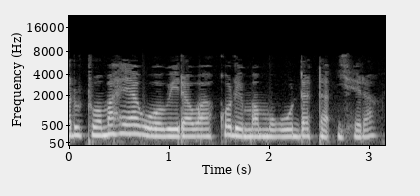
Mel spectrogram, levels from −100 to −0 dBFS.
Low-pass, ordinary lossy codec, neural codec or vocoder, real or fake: 7.2 kHz; AAC, 32 kbps; none; real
